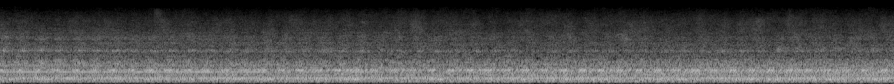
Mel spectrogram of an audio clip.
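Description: A milling machine cutter whirs steadily as it cuts metal.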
